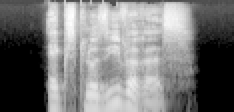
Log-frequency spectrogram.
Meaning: strong/mixed nominative/accusative neuter singular comparative degree of explosiv
- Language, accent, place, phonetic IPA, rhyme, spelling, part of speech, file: German, Germany, Berlin, [ɛksploˈziːvəʁəs], -iːvəʁəs, explosiveres, adjective, De-explosiveres.ogg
